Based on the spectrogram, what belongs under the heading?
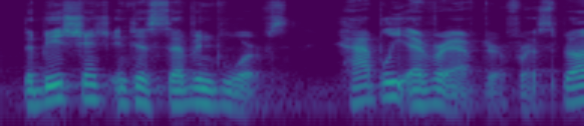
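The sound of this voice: The pitch moves in an ordinary way. It is an unforced reading voice.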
